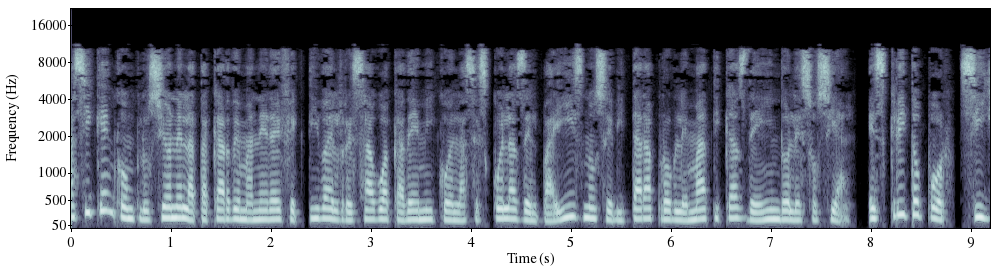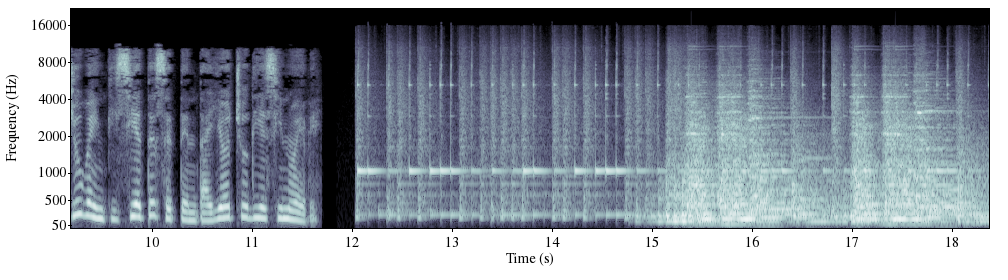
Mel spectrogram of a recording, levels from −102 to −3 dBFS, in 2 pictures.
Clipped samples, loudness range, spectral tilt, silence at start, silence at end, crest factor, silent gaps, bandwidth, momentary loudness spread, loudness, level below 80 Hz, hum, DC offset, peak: under 0.1%; 8 LU; -4.5 dB/octave; 0 s; 0 s; 16 dB; 11.72-11.84 s; 13 kHz; 12 LU; -17 LUFS; -52 dBFS; none; under 0.1%; 0 dBFS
